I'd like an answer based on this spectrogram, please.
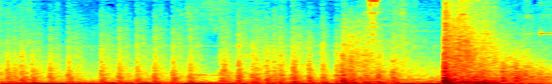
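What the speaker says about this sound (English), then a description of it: "Taking fire! God, too many." Dense tactical gunfire from the video game Ghost Recon, with continuous overlapping shots and a sharper burst near the end forming a steady, chaotic firefight with no speech.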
